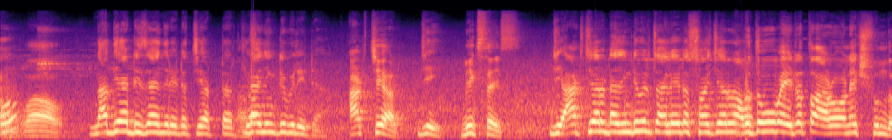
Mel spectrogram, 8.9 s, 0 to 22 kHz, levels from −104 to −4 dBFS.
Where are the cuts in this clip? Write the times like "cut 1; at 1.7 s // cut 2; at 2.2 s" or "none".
cut 1; at 2.4 s // cut 2; at 7.5 s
